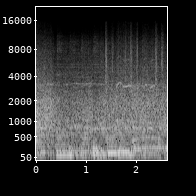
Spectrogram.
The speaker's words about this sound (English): And I see a very large crowd coming up to the side now. And it is the Prince, dressed in crimson red, and all the crowd is shouting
